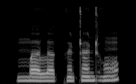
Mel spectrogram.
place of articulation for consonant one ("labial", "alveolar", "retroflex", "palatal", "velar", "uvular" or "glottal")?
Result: labial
